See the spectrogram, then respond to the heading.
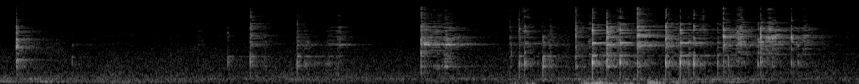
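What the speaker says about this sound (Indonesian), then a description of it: "Kita aduk rata." Brownie batter for crispy brownies gets stirred in a bowl with a metal utensil, quiet at first and then a rapid run of clinks and scrapes against the bowl that grows louder and busier toward the end.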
